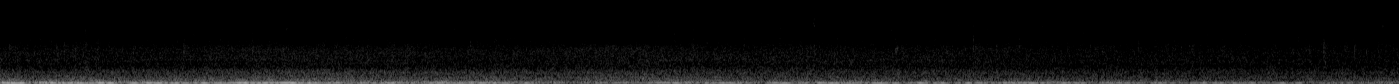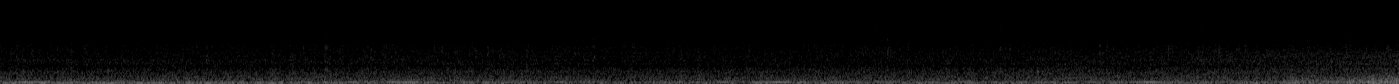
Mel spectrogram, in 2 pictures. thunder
0.0 4.0

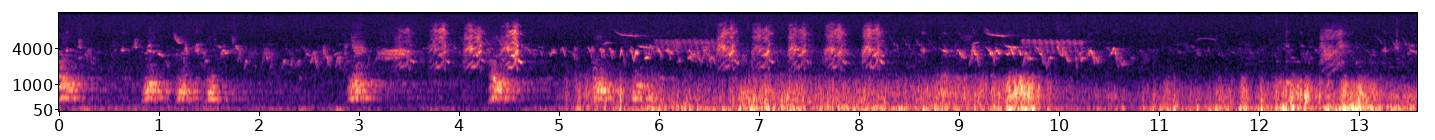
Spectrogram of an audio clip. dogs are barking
0.0 2.0, 2.8 6.1

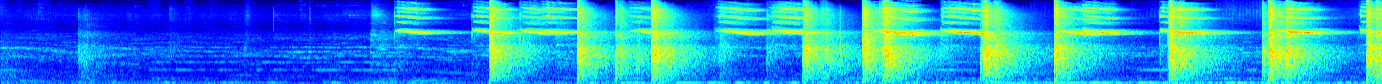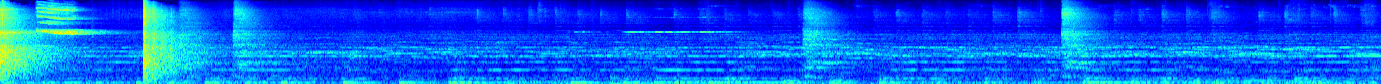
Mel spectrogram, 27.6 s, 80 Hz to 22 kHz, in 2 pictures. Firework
0.0 1.4, 3.7 16.7

